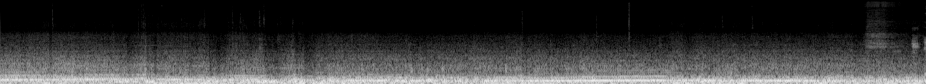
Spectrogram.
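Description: A 2025 Audi RS3 accelerates on a night drive, heard from inside as a loud, continuous low engine roar blended with road and tyre rumble, the pitch slowly climbing.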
